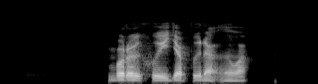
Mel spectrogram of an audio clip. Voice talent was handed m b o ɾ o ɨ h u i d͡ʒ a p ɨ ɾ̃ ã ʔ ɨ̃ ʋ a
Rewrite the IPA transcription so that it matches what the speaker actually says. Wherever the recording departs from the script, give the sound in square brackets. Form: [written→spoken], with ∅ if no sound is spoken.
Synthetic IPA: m b o ɾ o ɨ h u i d͡ʒ a p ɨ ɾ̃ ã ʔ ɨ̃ ʋ a

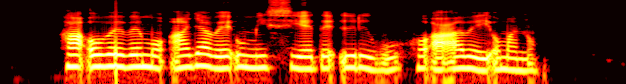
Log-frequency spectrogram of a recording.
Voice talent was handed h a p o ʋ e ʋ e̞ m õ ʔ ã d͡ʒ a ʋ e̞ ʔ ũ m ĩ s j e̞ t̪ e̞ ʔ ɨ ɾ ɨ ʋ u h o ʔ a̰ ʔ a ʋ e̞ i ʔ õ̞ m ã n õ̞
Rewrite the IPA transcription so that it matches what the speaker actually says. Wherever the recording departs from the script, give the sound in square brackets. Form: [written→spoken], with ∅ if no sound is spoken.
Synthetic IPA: h a [p→ʔ] o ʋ e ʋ e̞ m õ ʔ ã d͡ʒ a ʋ e̞ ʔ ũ m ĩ s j e̞ t̪ e̞ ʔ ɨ ɾ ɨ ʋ u h o ʔ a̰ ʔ a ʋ e̞ i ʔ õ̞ m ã n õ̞

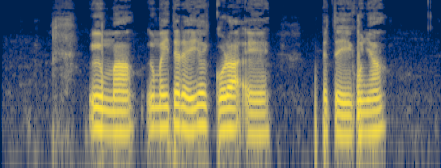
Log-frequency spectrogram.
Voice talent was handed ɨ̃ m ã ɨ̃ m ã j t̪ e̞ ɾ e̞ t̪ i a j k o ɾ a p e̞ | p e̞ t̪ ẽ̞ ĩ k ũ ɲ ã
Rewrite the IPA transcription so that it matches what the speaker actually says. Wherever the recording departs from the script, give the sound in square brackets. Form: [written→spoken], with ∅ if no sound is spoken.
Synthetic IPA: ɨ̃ m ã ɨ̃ m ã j t̪ e̞ ɾ e̞ [t̪→∅] i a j k o ɾ a [p→ʔ] e̞ | p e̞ t̪ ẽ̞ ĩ k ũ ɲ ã

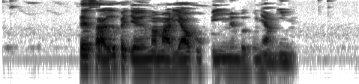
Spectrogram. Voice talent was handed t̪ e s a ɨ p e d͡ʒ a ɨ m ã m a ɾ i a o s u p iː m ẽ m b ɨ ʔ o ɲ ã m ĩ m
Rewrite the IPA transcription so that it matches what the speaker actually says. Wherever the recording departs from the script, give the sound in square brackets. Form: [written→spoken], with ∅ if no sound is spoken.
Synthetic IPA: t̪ e s a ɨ p e d͡ʒ [a→e] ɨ m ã m a ɾ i a o [s→h] u p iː m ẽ m b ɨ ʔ [o→u] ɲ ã m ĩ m

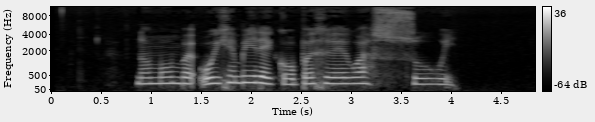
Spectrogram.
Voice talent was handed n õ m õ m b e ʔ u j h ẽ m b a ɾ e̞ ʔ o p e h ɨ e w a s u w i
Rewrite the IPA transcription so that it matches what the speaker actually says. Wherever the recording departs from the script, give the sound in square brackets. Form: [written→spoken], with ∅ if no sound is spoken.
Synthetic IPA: n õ m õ m b e ʔ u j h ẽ m b [a→i] ɾ e̞ [ʔ→k] o p e h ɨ e w a s u w i

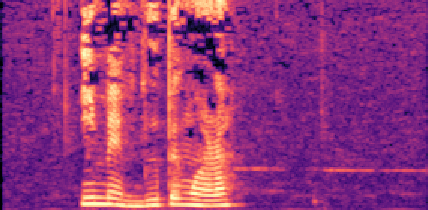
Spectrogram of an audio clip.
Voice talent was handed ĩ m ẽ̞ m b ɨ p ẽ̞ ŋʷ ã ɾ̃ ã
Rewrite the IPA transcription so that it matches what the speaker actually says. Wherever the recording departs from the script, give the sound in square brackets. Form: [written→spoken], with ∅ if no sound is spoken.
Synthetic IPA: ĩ m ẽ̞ m b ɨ p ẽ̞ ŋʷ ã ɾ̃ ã

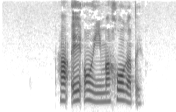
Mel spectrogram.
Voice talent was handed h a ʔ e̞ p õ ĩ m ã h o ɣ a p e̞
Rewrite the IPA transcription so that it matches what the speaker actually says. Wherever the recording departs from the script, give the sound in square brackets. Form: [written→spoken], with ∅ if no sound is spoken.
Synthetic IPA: h a ʔ e̞ [p→ʔ] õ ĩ m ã h o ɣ a p e̞

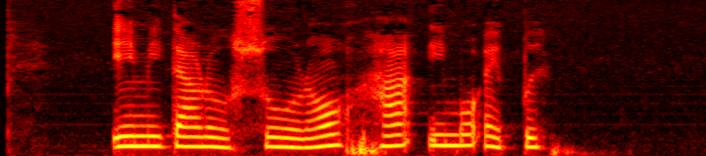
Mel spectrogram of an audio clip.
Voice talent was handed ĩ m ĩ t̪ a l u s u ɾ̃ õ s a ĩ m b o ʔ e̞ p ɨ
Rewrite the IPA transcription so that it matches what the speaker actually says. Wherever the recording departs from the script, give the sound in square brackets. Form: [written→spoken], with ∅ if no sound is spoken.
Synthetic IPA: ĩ m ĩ t̪ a [l→ɾ] u s u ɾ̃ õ [s→h] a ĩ m b o ʔ e̞ p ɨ

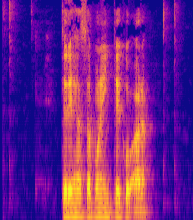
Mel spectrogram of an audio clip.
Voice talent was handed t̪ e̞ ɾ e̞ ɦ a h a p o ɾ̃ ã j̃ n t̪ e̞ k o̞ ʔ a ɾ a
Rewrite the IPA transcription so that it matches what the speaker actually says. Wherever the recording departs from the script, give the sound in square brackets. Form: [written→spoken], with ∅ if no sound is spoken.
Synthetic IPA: t̪ e̞ ɾ e̞ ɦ a [h→s] a p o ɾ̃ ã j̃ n t̪ e̞ k o̞ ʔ a ɾ a

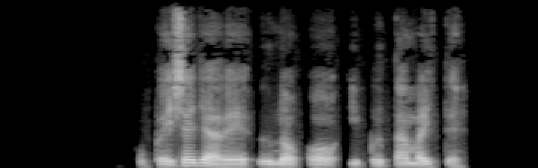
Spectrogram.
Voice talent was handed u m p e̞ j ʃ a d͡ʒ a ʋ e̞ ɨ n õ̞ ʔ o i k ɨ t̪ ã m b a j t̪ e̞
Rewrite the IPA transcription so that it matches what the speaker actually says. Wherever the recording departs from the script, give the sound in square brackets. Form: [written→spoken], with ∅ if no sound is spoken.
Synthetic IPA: u [m→∅] p e̞ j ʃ a d͡ʒ a ʋ e̞ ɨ n õ̞ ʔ o i [k→p] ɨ t̪ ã m b a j t̪ e̞

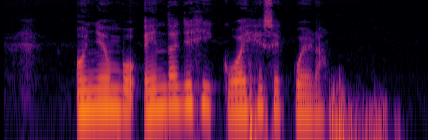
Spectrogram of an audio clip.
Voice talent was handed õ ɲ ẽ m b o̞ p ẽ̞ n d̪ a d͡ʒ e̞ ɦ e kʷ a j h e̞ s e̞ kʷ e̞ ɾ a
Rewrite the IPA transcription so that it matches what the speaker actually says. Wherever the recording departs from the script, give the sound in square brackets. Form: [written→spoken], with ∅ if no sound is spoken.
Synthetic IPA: õ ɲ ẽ m b o̞ [p→ʔ] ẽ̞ n d̪ a d͡ʒ e̞ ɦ [e→i] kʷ a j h e̞ s e̞ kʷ e̞ ɾ a

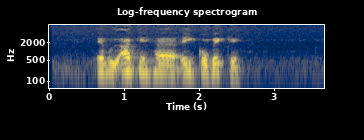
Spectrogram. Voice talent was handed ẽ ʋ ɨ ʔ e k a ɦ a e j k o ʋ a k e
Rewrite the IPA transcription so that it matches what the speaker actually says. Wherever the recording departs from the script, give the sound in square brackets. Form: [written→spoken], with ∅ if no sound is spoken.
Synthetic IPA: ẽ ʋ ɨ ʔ [e→a] k [a→e] ɦ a e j k o ʋ [a→e] k e

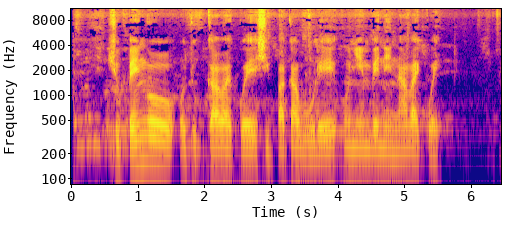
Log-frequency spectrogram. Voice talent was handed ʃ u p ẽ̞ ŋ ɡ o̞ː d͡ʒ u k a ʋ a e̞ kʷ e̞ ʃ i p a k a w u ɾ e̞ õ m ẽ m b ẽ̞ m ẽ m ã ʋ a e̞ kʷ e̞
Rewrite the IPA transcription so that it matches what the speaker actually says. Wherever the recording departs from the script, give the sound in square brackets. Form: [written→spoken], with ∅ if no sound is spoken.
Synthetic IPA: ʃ u p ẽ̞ ŋ ɡ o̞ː d͡ʒ u k a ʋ a e̞ kʷ e̞ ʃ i p a k a w u ɾ e̞ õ [m→ɲ] ẽ m b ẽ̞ [m→n] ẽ [m→n] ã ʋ a e̞ kʷ e̞

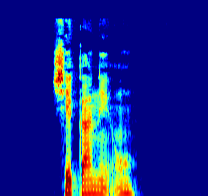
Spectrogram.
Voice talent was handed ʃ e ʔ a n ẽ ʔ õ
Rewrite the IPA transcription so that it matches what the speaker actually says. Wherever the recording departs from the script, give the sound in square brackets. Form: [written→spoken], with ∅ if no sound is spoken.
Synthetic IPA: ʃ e [ʔ→k] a n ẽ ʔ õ

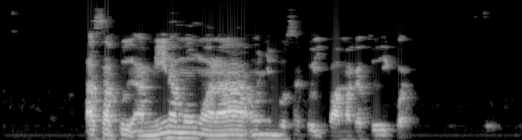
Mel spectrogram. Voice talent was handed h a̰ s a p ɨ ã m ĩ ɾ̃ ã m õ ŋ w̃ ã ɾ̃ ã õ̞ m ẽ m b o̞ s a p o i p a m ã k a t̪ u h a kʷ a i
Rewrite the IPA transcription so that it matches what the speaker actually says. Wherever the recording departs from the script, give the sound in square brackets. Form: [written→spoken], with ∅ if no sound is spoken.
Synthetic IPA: h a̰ s a p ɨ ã m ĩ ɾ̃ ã m õ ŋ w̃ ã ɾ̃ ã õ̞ [m→ɲ] ẽ m b o̞ s a [p→k] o i p a m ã k a t̪ u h [a→i] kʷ a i

